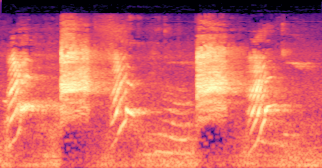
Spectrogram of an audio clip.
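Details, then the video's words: A parrot mimicking a small child: two grating squawks, each followed by a quick rising, stacked-harmonic call like a voiced syllable, with a faint low murmur beneath. "parrots speaking"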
